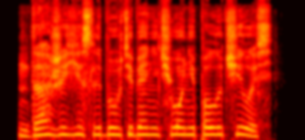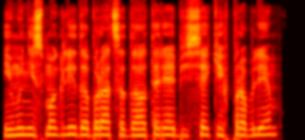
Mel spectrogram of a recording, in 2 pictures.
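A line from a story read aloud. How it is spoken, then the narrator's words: Quiet question, girl. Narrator (Russian): тихо спросила девчонка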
